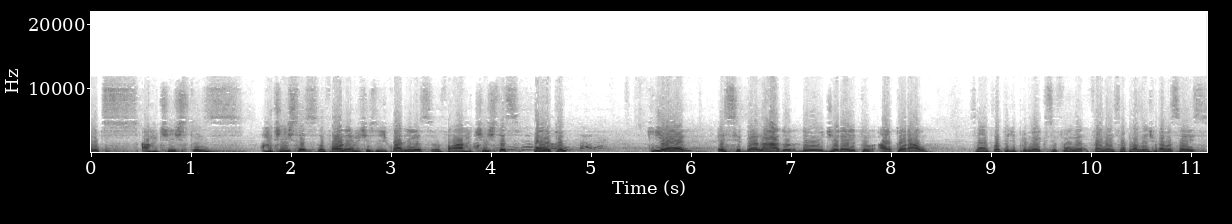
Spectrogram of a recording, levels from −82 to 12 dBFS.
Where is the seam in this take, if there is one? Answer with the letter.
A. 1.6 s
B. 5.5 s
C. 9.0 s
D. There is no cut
A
